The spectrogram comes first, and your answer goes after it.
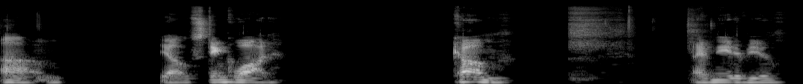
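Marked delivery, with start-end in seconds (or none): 1.9-7.8 big, much louder booming voice. Voicing a caller summoning stinkwad: much louder voice. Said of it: "you hear a much louder, much louder voice".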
